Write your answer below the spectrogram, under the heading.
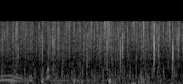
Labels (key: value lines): label: biophony, whup
recorder: SoundTrap 300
